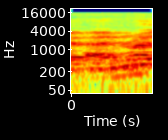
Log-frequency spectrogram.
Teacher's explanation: It has the n and the r at the same place of articulation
